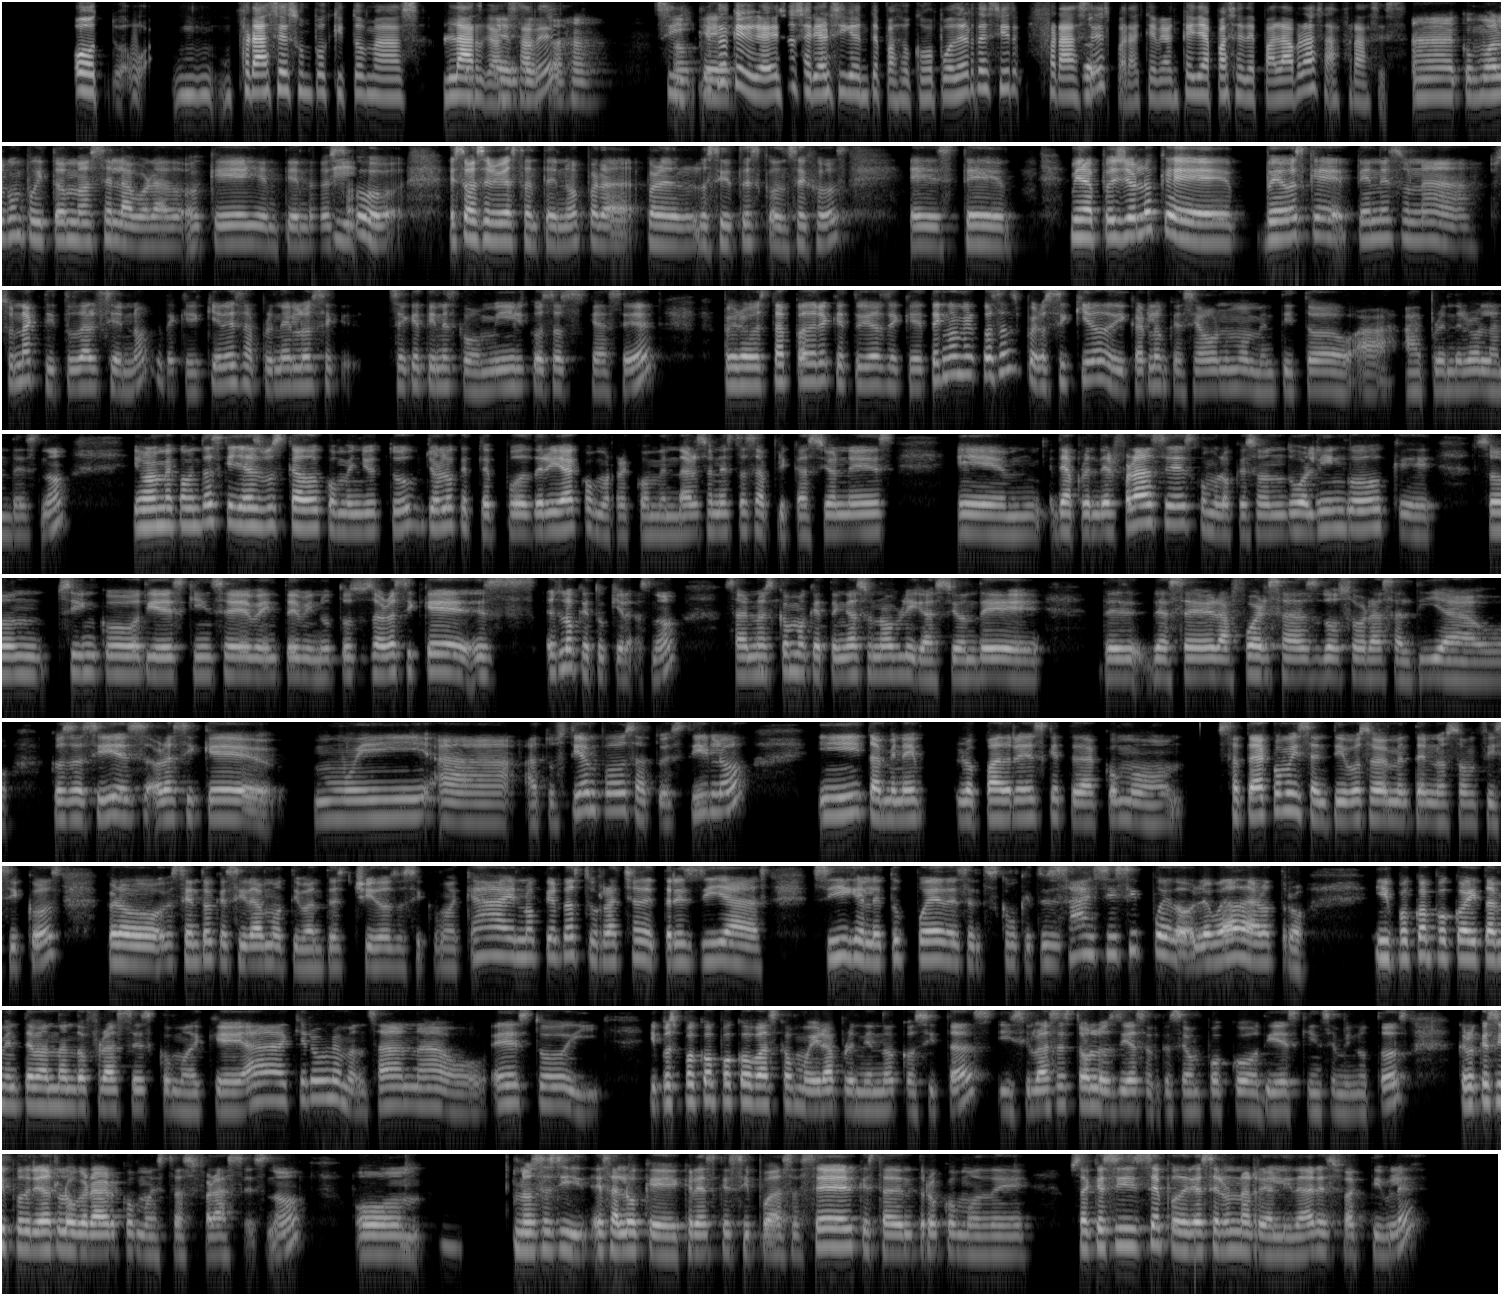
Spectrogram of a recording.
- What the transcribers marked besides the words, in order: other noise
- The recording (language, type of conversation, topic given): Spanish, advice, ¿Cómo puede la barrera del idioma dificultar mi comunicación y la generación de confianza?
